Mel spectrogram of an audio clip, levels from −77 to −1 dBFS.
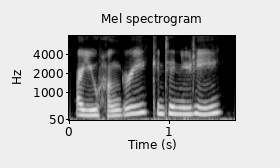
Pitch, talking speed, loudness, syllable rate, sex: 230 Hz, 180 wpm, -15 LUFS, 6.2 syllables/s, female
